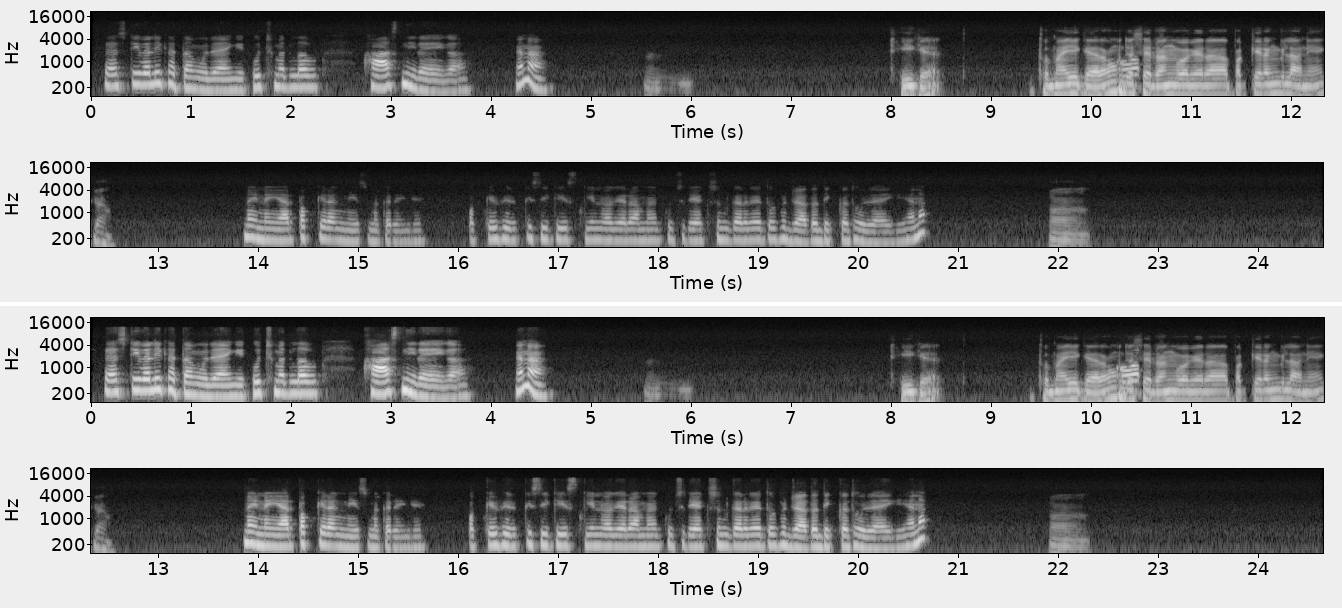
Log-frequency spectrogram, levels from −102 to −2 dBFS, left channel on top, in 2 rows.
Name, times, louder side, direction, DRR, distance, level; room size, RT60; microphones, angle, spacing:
voice 1, 0.1-2.3 2.7-3.8 4.2-4.6 10.3-10.5 13.9-15.7 16.3-20.7, right 6 dB, 65° right, 0.5 m, -27 dB
voice 2, 5.5-6.0 8.1-8.5 9.5-12.6 21.9-22.3, left 2 dB, 20° left, 0.5 m, -30 dB
head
